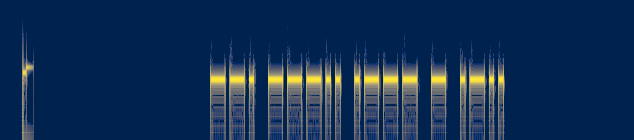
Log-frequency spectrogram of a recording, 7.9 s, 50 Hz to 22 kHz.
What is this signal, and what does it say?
Morse code, heard as a keyed tone, about 20 wpm, 700 Hz. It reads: G8JTL
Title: DXCC-100 Call Signs - 5 Characters - 20wpm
